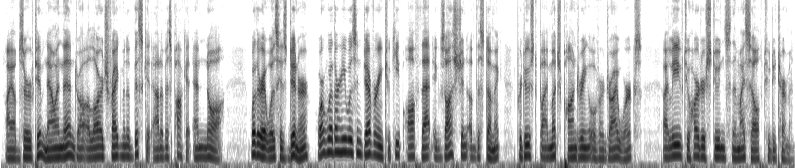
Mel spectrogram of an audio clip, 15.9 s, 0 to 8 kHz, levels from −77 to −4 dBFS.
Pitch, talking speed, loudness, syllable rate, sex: 130 Hz, 195 wpm, -18 LUFS, 5.5 syllables/s, male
